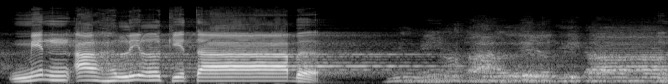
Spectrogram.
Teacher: mengeluarkan setiap huruf dari makhrajnya tanpa memakai gunnah, dengung ya, tanpa memakai dengung. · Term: izhar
